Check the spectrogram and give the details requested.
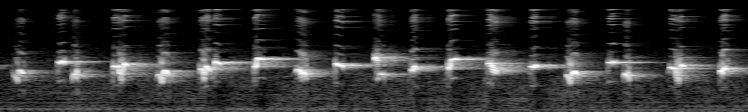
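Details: Rapid ropelan song of a yellow-vented bulbul, offered for other bulbuls to imitate: a steady chain of liquid whistled notes, about three each second, rising and falling between two pitch levels, clean and free of background noise.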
